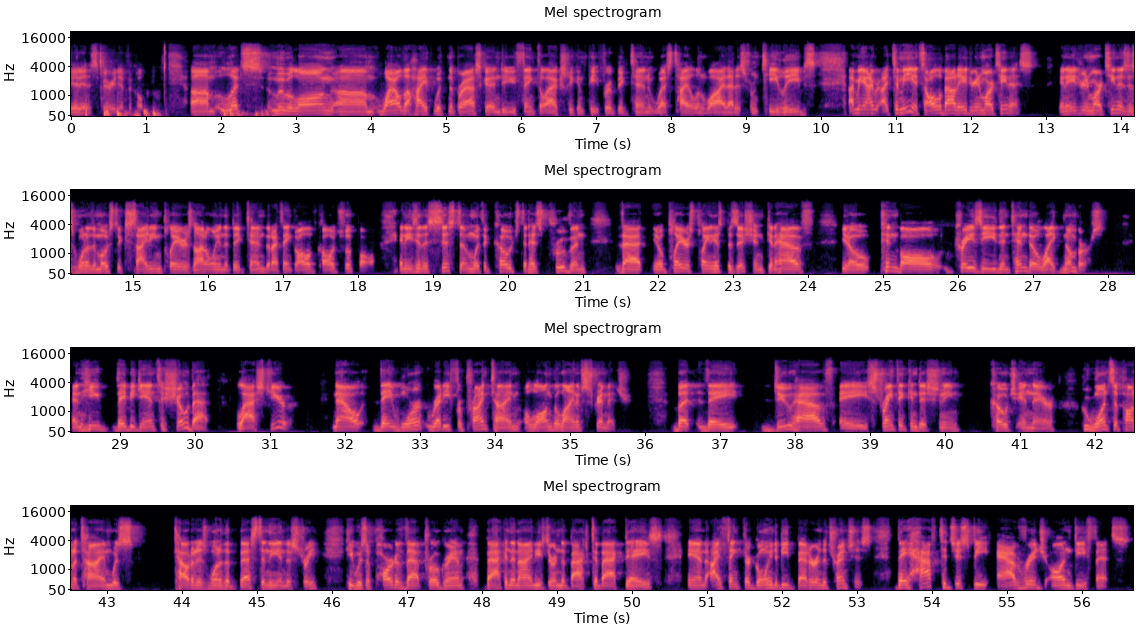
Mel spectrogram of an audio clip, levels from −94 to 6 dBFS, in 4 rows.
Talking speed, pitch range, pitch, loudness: 185 wpm, 125-150 Hz, 135 Hz, -21 LUFS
